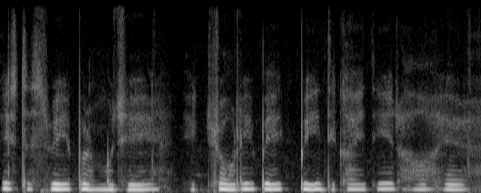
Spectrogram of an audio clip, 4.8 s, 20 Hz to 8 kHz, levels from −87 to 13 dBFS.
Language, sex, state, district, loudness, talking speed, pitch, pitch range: Hindi, female, Arunachal Pradesh, Papum Pare, -17 LUFS, 150 wpm, 200 Hz, 195-210 Hz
